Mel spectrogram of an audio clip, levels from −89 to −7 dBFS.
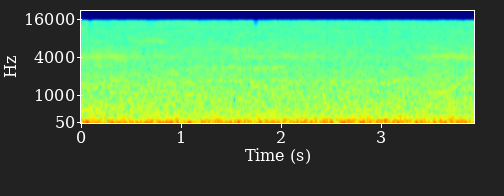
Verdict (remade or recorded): remade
